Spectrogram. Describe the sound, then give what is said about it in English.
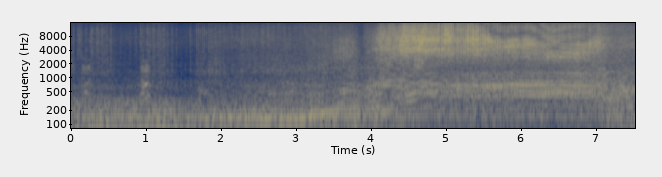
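Race car engines roar loudly and steadily, their pitch climbing as they accelerate hard, with a dense wash of motor and tire noise throughout and no other sounds standing out; 3,000-pound junker cars racing around an icy oval track at about 80 miles an hour as the green flag drops. “takes an early lead around turn one, and on the inside, turn four. And he's out of the corner first.”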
